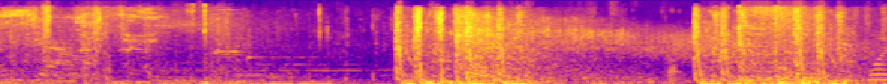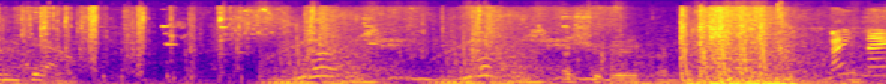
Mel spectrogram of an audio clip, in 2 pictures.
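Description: Bursts of gunfire in the online shooter game Valorant, clusters of rapid shots and impacts in short volleys with brief lulls between them, dense and loud against game ambience.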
